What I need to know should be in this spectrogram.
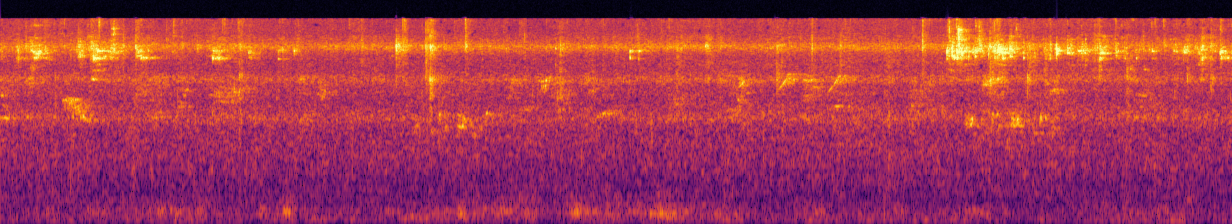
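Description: Heavy rain falls steadily outdoors, splashing on the wet ground.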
